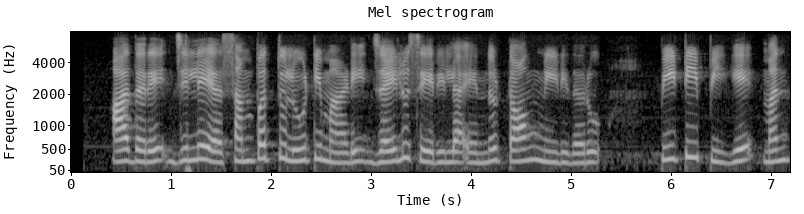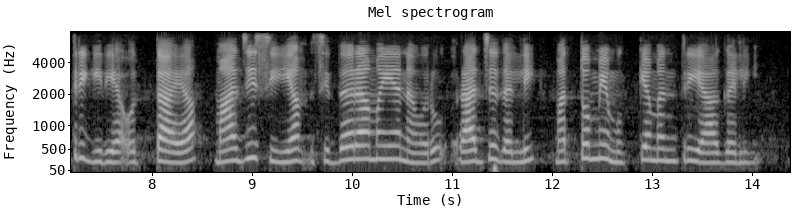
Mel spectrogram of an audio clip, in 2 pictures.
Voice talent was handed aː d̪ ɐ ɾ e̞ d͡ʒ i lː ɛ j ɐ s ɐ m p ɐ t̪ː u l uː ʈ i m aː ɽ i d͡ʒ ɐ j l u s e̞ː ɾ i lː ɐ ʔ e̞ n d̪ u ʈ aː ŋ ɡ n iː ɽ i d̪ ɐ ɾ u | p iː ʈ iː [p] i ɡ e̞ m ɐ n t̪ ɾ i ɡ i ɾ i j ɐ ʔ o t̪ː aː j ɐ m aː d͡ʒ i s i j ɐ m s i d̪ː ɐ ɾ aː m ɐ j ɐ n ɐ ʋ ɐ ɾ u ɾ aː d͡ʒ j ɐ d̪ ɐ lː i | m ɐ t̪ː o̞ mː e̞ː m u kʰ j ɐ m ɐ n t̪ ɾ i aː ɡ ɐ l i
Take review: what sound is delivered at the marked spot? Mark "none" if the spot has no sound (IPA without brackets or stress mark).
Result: p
